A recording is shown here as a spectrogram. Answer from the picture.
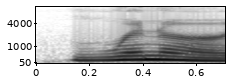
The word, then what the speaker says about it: Renner: I for some reason, especially when I was teaching, some of my students would call me Miss Renner, and so I started saying it's Renner. It rhymes with winner, not with wiener.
